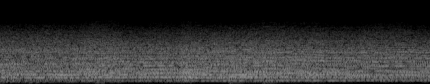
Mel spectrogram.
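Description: Dense, noisy electronic drone from a distorted sampled-trombone patch in a software sampler: many sustained low and middle pitches layered under a steady hiss.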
